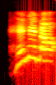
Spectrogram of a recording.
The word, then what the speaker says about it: Helena: Helena or Elena? I don't know. Helena. Helena, okay, right. Yes. I pronounce it in Spanish, Elena in Spanish. Okay. Okay, it's fine. I am Helena.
